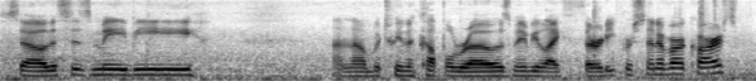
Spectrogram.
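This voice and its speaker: A young man casually walking through a vehicle at a car dealership, with an easygoing manner, frequent laughs and quick asides. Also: medium pitch, a little hiss or hum.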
